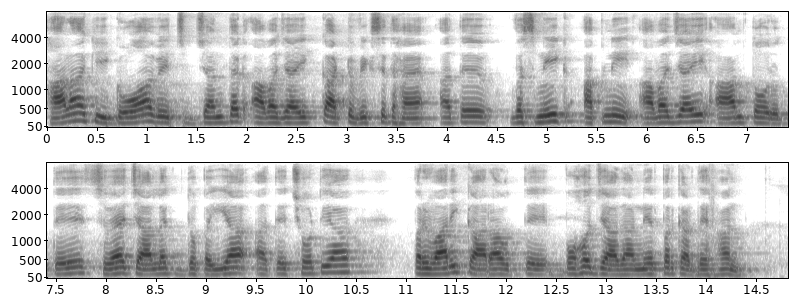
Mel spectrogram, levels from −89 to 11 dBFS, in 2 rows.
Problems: none marked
